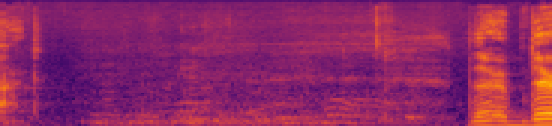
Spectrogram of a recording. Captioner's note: audience chuckling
